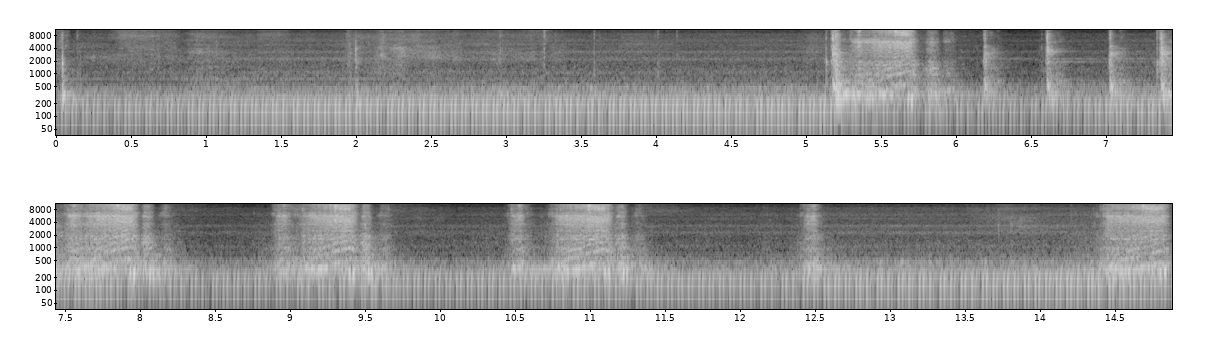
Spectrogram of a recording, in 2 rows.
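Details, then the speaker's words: Yard Machines small engine on a cold, frosty morning (about 33 degrees), choked. The starter drags the engine over slowly in labored bursts, stopping and retrying without catching. It ran fine yesterday but won't start after sitting overnight; owner suspects a weak battery, not confirmed. "If it sits all night, it won't start."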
